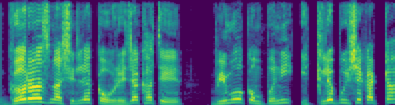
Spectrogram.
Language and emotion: Goan Konkani, surprised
